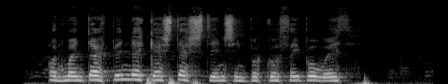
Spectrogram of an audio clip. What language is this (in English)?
Welsh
